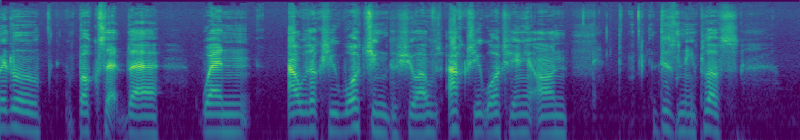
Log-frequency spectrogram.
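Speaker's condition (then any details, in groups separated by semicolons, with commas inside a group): Cerebral palsy; tight muscles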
